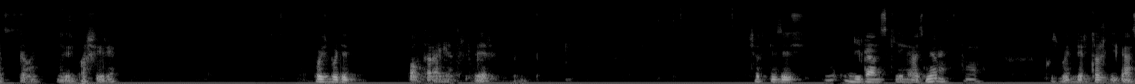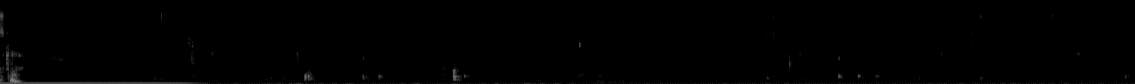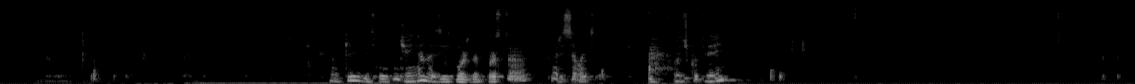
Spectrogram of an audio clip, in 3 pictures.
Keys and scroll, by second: 4.6 Return, 5.4 space, 5.6 Escape, 13.3 space, 13.5 Escape, 14.5 ctrl+s, 19.1 space, 21.9 space, 25.5 ctrl+s, 28.7 ctrl+s, 33.5 space.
